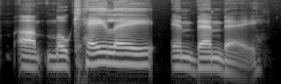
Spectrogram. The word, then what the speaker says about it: Mokele-Mbembe: Dr. Roy Mackle, he says it's pronounced Mokele-Mbembe.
